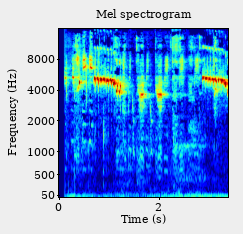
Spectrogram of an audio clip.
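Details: A male society (Bengalese) finch sings a high, thin, unusual song of buzzy chatter and long, drawn-out whistled notes that slide gently downward, with soft scratchy sounds in the background.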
